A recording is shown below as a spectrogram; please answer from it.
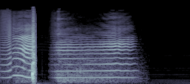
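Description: Nadaswaram reed pipe of South Indian temple music: a buzzy bending note, a sharp drum stroke about half a second in, then one steady held note that cuts off abruptly.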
